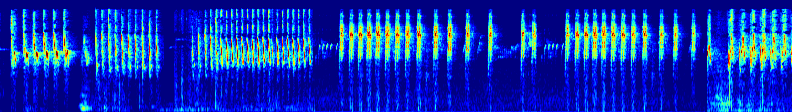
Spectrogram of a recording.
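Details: Master song of a white-rumped shama for training birds, packed with 'tembakan' rapid-fire phrases: a series of machine-gun bursts of high notes at shifting pitches, separated by short breaks.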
